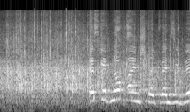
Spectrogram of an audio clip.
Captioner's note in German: Beifall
